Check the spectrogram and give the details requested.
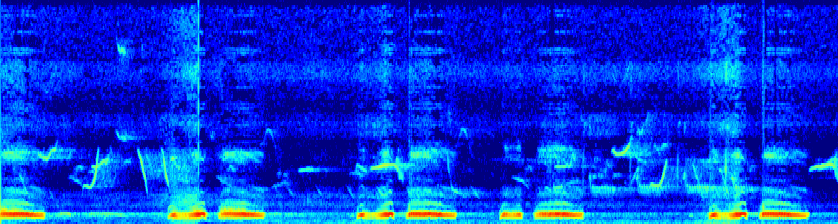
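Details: Spotted dove used as a decoy to lure wild doves, giving hoarse two-part coos: a short broken note, then a longer level coo. Four phrases spaced irregularly with quiet gaps between them.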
